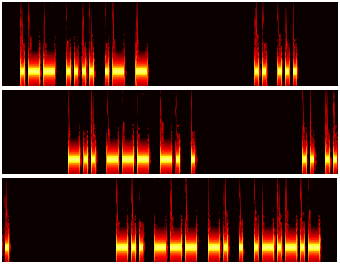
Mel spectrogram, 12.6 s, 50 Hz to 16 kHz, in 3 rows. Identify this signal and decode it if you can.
Morse code, heard as a keyed tone, about 25 wpm, 700 Hz. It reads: WHAT IS DONE IS DONE.
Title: 4x Word-Spacing - Sentences from Top 500 Words - 25wpm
